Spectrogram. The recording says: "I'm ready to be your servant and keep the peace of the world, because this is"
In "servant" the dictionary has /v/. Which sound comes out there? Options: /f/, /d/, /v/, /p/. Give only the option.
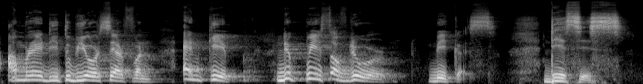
/f/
